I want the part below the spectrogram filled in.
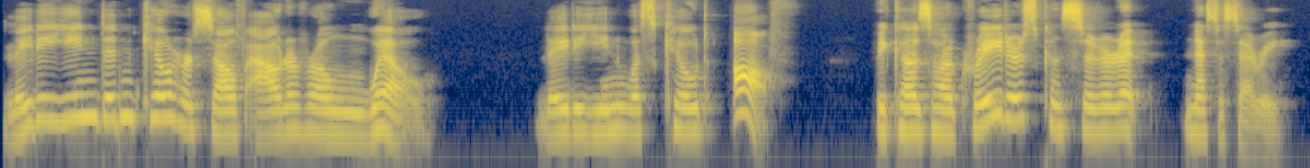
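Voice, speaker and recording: A woman's voice: medium pitch, animated, a little slow, fairly bright tone. A woman hosting a podcast in scripted explanatory narration, articulate and pointedly emphatic. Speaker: podcast host.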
